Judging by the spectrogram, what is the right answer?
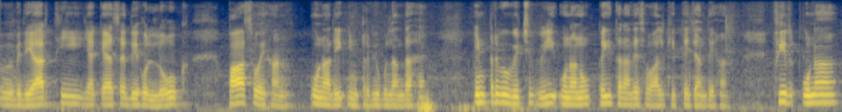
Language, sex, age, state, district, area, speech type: Punjabi, male, 30-45, Punjab, Jalandhar, urban, spontaneous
